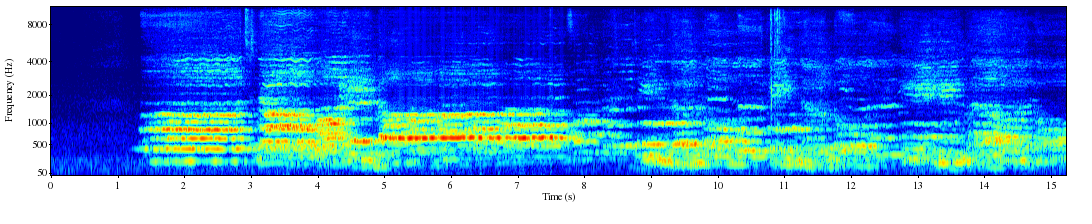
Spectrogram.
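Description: Mixed choir of women's and men's voices singing in chords, coming in after a short pause about a second in. A long chord is held in the middle, and the singing turns softer after that.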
